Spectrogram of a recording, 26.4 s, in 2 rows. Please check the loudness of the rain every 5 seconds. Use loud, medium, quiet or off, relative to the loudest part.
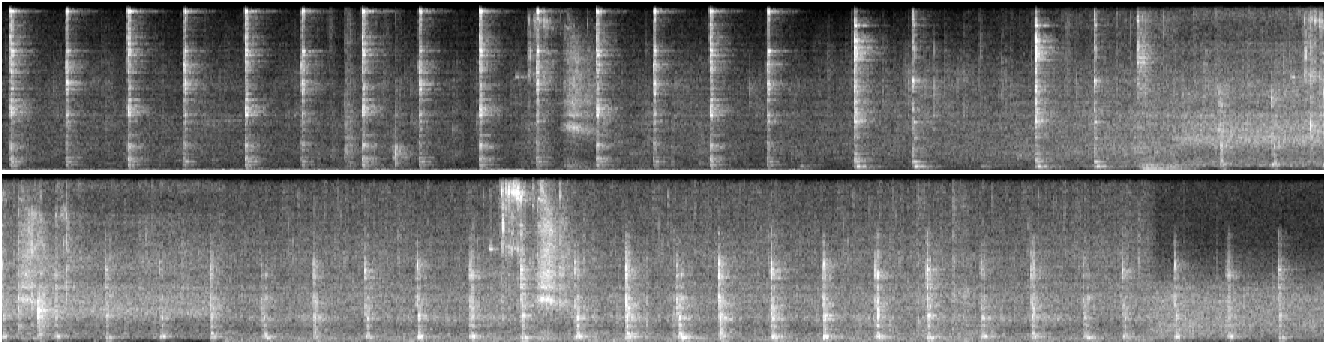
quiet, quiet, loud, loud, loud, loud.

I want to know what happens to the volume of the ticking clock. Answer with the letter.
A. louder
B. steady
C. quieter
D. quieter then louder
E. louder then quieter
A.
